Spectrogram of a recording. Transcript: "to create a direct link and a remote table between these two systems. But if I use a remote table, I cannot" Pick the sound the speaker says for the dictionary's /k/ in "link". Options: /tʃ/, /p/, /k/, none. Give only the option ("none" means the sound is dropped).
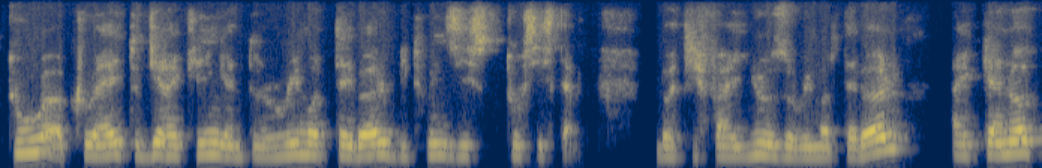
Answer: none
